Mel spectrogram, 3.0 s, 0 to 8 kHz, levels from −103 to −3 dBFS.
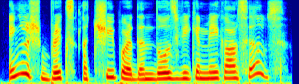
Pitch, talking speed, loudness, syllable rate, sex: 235 Hz, 200 wpm, -16 LUFS, 6.1 syllables/s, female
